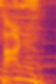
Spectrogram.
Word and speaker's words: Taako: His name is Taco.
